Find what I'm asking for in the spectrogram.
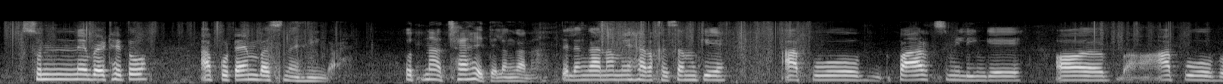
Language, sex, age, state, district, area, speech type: Urdu, female, 60+, Telangana, Hyderabad, urban, spontaneous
